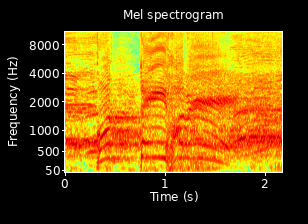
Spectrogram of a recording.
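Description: A crowd chanting a shouted slogan in unison, many voices together, answering the preacher's call.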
